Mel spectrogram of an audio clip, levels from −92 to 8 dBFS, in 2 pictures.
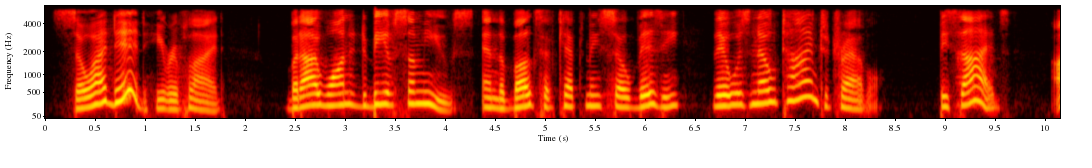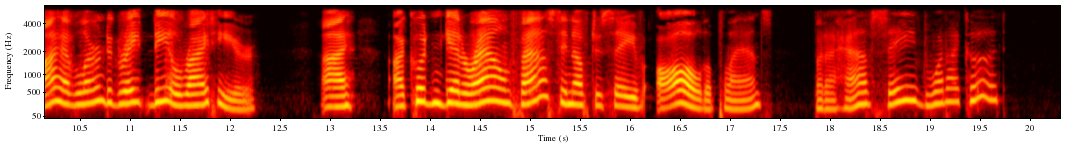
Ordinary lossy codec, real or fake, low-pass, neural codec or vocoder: AAC, 32 kbps; real; 5.4 kHz; none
